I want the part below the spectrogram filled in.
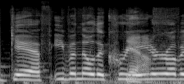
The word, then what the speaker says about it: GIF: just got a gift sent to me.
